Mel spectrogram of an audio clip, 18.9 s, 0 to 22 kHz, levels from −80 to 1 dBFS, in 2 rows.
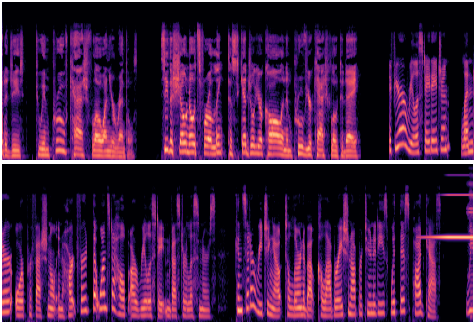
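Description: From 17.71 s to 18.87 s, a microphone picks up the loudspeaker it feeds, and the loop gain passes unity at 3.3 kHz. This loudspeaker feedback squeal swells in under a second into a piercing tone about 10 dB above the speech.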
